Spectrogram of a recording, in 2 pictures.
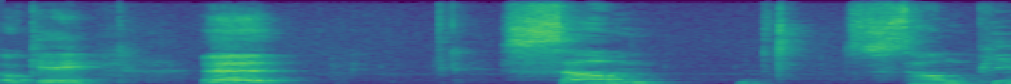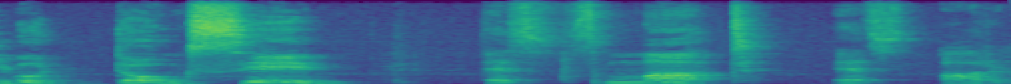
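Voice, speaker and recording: A high-pitched man's voice at a very slow pace, with very wide pitch swings, long, frequent pauses, and audible room echo. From Myanmar. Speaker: children's church teacher. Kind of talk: children's sermon. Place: home room.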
